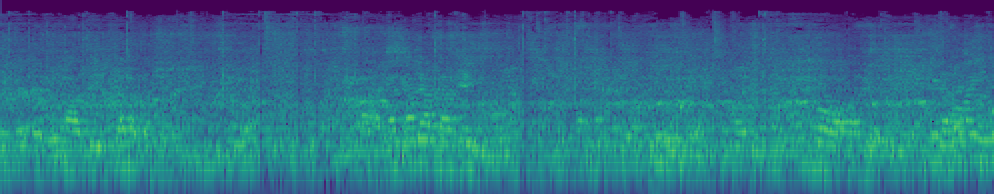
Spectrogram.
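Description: Fighting game music and punches play loudly through a small loudspeaker.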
